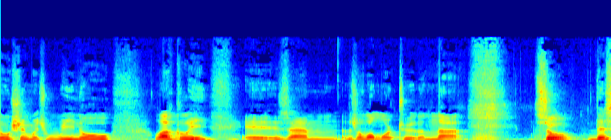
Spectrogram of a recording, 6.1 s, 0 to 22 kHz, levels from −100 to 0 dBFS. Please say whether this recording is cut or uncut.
uncut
